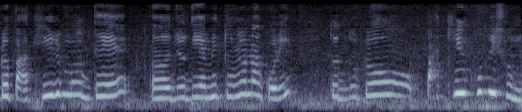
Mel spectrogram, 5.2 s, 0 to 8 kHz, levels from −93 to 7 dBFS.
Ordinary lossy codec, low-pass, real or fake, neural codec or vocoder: none; 7.2 kHz; fake; codec, 44.1 kHz, 7.8 kbps, DAC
